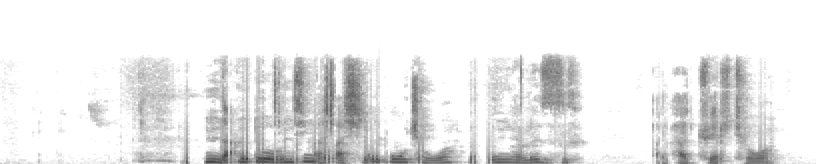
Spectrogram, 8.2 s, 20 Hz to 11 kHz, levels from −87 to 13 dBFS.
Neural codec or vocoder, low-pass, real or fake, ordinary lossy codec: none; 7.2 kHz; real; AAC, 64 kbps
